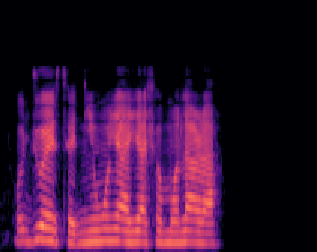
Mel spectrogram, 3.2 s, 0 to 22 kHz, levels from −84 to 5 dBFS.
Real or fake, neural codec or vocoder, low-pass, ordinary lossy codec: real; none; 7.2 kHz; none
